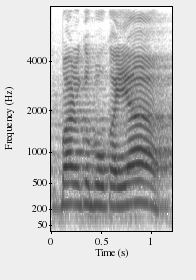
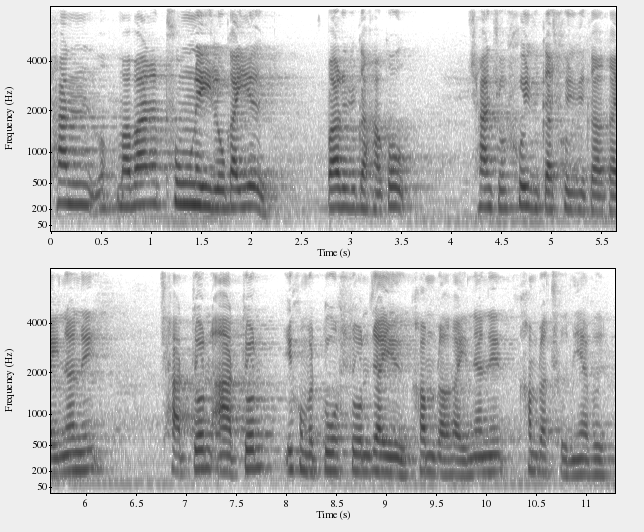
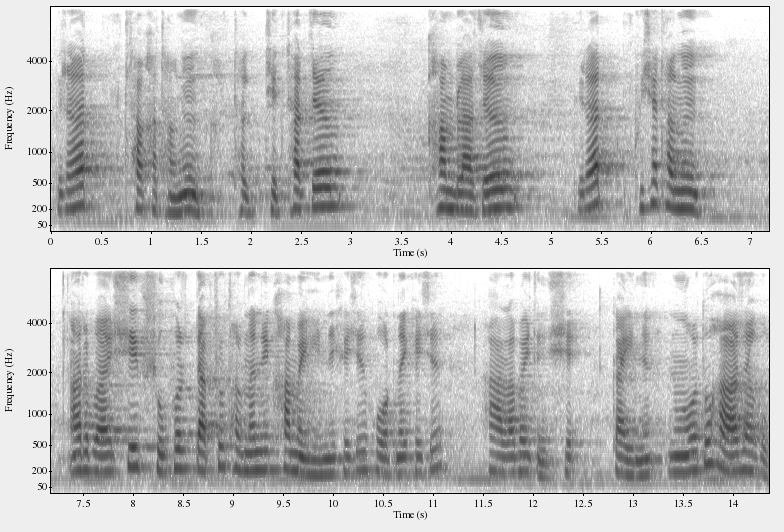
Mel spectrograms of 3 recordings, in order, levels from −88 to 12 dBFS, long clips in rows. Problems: constant background noise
